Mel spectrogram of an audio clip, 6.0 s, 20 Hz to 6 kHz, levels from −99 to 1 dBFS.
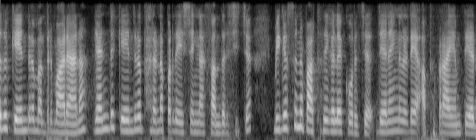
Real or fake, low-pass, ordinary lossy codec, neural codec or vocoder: fake; 5.4 kHz; none; codec, 16 kHz, 1 kbps, X-Codec, HuBERT features, trained on LibriSpeech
